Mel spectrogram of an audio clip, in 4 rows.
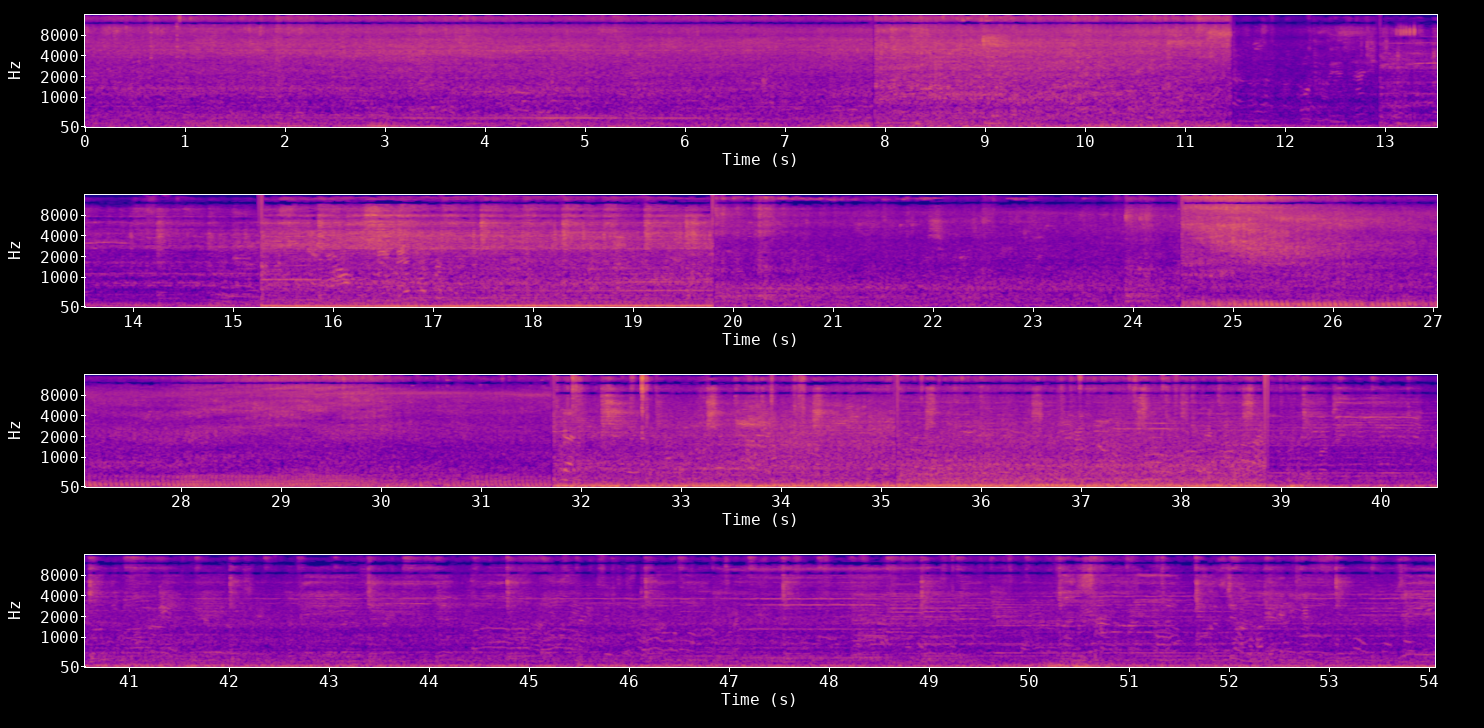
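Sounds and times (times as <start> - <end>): bus engine running: 0.0 - 54.0
low rumble of road traffic: 0.0 - 54.0
motorcycle engine running: 24.5 - 38.9.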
